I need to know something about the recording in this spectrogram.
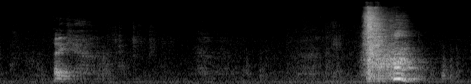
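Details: Person's sneezing: a soft vocal burst, a pause with quiet breathing, then one loud explosive sneeze in a small room.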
